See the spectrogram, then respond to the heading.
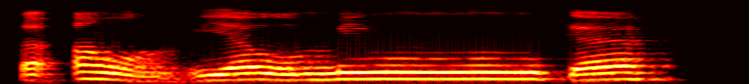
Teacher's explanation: fi yaumin itu hukumnya ikhfa hakiki didengungkan ya Bunda. Jadi yaumin jangan ditekankan nun ya.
